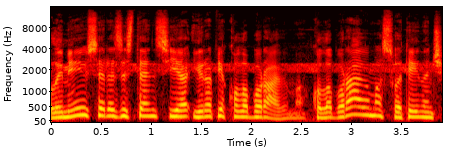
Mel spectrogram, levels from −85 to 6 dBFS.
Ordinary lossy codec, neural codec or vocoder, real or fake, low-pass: MP3, 96 kbps; none; real; 14.4 kHz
